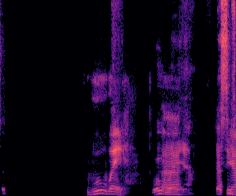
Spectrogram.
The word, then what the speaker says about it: Wu Wei: Speaking of, the central teachings of the Analects, tell us about the concept of Wu Wei, if that's even how you pronounce it. Wu Wei.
